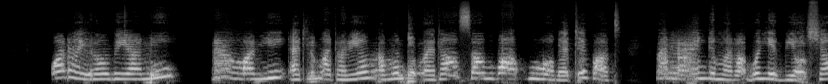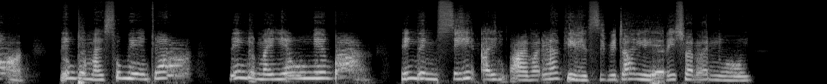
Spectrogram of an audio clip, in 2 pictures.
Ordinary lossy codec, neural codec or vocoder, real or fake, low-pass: none; codec, 44.1 kHz, 0.9 kbps, DAC; fake; none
